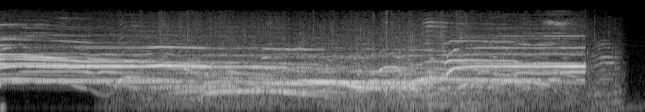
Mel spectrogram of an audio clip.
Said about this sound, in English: Okay, so apparently we're cheering that, and that's a good thing.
